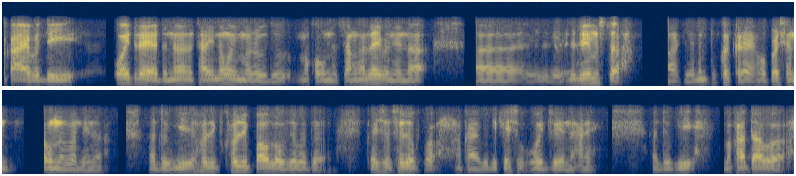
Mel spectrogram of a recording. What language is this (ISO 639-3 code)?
mni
